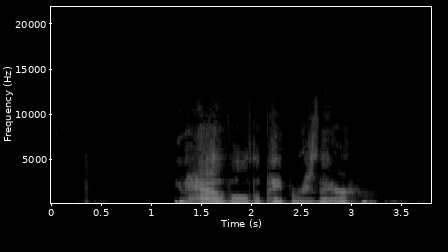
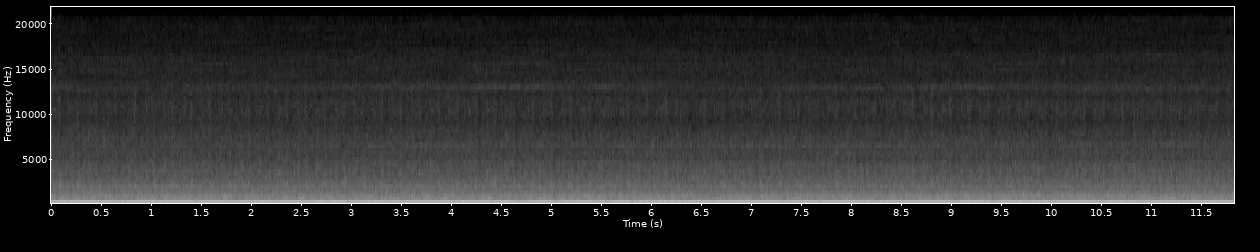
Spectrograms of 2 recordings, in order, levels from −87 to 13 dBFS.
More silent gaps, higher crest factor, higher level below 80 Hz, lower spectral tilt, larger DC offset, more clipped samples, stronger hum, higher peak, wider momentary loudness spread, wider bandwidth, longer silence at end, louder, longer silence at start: neither; first, 24 dB vs 8 dB; second, -64 dBFS vs -14 dBFS; second, -5.5 dB/octave vs -7.5 dB/octave; neither; neither; neither; second, -22 dBFS vs -4 dBFS; first, 14 LU vs 1 LU; first, 13 kHz vs 4.8 kHz; first, 0.35 s vs 0 s; second, -44 LUFS vs -18 LUFS; first, 1.25 s vs 0 s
